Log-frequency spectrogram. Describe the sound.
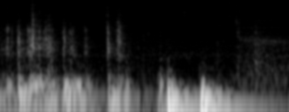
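Typing on a computer keyboard: many quick, irregular keystrokes clatter in uneven bursts, with dull low thumps under the clicks and no voices.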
